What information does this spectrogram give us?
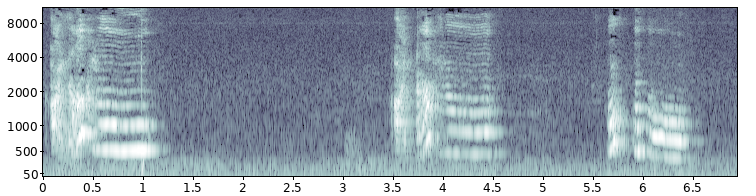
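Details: Pet male African grey parrot, three and a half years old, indoors, mimicking human speech; he has learned to say "I love you". Three short, harmonic, voice-like phrases about a second each, separated by quiet pauses in a small room.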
